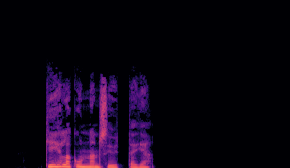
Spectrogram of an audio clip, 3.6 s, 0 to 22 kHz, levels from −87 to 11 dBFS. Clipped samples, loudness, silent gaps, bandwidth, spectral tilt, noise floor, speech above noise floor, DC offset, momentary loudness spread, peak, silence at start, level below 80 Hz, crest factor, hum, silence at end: under 0.1%; -22 LUFS; none; 12.5 kHz; -6 dB/octave; under -90 dBFS; over 69 dB; under 0.1%; 10 LU; -8 dBFS; 0.6 s; -70 dBFS; 18 dB; none; 1.75 s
